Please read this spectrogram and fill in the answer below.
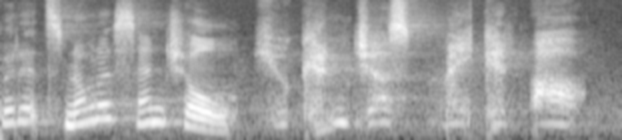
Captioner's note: whispering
